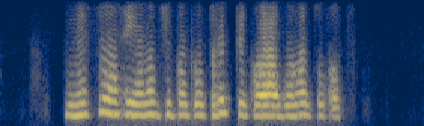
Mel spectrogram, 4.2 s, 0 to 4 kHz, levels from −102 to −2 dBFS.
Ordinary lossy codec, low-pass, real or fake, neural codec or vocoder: Opus, 16 kbps; 3.6 kHz; fake; codec, 16 kHz, 0.5 kbps, FreqCodec, smaller model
